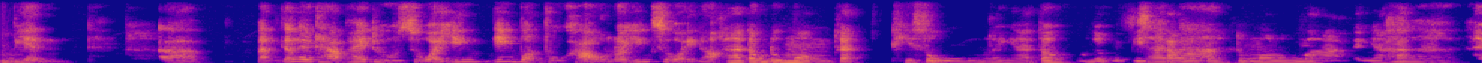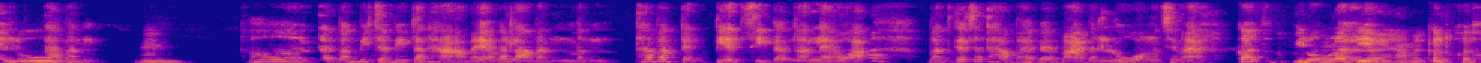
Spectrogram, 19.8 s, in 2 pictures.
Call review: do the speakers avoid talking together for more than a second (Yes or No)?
Yes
